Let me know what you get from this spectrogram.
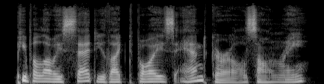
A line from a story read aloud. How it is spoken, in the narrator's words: she purred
